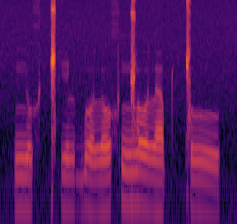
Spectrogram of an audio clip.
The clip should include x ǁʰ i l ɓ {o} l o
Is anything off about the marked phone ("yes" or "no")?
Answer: no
